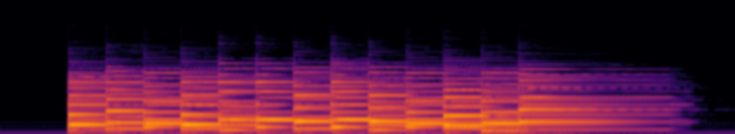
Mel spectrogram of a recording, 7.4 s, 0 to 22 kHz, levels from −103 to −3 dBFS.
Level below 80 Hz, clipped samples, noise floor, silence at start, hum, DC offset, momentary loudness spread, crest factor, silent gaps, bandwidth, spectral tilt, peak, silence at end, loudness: -58 dBFS; under 0.1%; -80 dBFS; 0.65 s; none; under 0.1%; 11 LU; 14 dB; none; 3.8 kHz; -10.5 dB/octave; -16 dBFS; 0.95 s; -29 LUFS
